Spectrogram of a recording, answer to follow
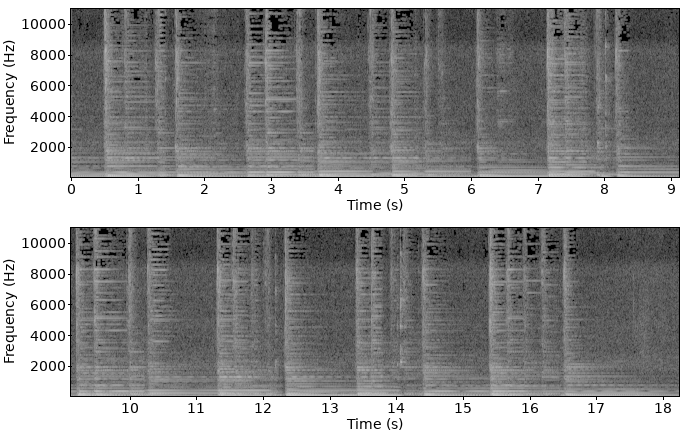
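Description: Fender cutaway steel-string acoustic guitar strummed in a down, up, up, down pattern, working through the chords C, G, A minor and F with a change about every two seconds.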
